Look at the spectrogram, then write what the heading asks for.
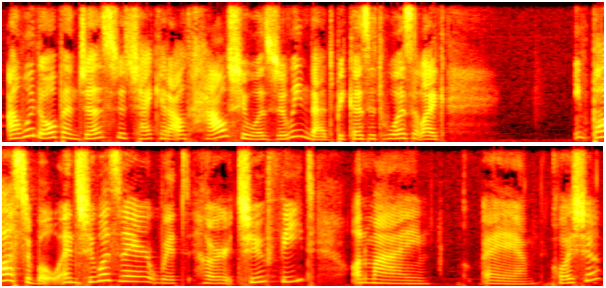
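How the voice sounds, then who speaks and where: Slow-talking woman. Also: on the high side, very animated. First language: Portuguese. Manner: laughs often, careful non-native phrasing. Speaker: podcast co-host. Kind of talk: casual chat.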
